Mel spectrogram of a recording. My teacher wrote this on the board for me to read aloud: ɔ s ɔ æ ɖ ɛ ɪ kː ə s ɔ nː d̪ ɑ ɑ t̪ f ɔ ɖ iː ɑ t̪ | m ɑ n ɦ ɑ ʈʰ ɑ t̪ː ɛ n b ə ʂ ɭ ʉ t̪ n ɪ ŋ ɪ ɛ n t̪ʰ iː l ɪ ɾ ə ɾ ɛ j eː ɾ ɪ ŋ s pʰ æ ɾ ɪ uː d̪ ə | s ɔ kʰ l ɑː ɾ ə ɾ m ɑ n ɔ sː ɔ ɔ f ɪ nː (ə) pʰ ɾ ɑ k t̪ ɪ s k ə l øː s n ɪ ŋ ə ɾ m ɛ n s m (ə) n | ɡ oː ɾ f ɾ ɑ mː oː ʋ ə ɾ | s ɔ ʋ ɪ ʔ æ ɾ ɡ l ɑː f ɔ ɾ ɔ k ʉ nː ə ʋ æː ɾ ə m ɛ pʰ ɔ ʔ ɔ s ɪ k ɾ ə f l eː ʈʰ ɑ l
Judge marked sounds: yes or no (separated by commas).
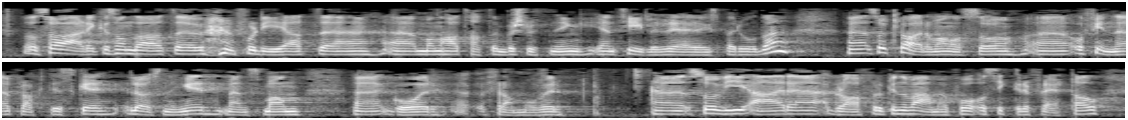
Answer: yes, no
